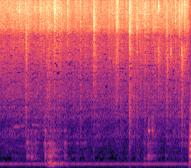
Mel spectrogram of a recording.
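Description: Crushed onion, ginger and garlic with grated coconut frying and being stirred in a hot pan for a Kerala pappadam thoran, a steady close sizzle broken by scraping spoon strokes.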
